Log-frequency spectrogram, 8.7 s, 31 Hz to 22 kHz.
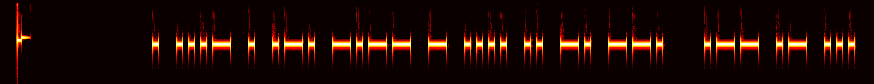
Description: Morse code, heard as a keyed tone, about 19 wpm, 700 Hz. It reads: EVERYTHING WAS
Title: Sentences from Top 1000 Words - Review Part 5 - 20wpm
